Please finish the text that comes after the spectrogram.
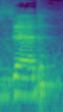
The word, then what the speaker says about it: Z: also a classic and the way the people in the uk pronounced it is the lost city of zed an expedition um trying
